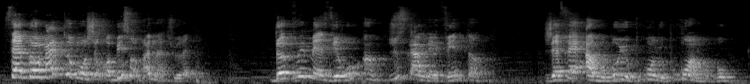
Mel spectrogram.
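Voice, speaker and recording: A man's voice: high voice, brisk, roomy sound, soft background music. A man in his twenties with an Ivorian French accent, telling a comic story from his life on his video channel. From Ivory Coast. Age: 20s. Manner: animated, joking, repeats phrases. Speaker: YouTuber.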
